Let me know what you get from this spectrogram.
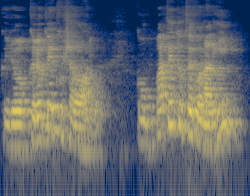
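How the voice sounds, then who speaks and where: A man's voice: fairly high pitch, very animated, normal speed, very echoey, distant mic, a little hiss or hum, rough recording. A man with an Andalusian Spanish accent hosting an evangelical TV interview, chatty and affirming, with frequent amens. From Spain.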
